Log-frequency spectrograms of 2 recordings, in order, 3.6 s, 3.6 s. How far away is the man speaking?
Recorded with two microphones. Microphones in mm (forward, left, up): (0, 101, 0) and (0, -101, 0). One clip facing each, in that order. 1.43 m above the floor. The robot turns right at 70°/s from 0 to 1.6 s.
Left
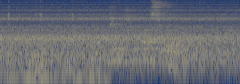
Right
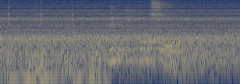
About 3 m.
